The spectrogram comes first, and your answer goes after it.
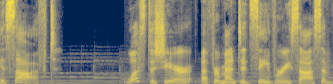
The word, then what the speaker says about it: Worcestershire: The name only has 3 syllables. In the UK, the sauce is also commonly referred to as Worcester sauce, so you could even shorten it down to 2 syllables. Worcestershire? Now that sounds fancy. It's Worcestershire. Paczki are Polish-filled donuts made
